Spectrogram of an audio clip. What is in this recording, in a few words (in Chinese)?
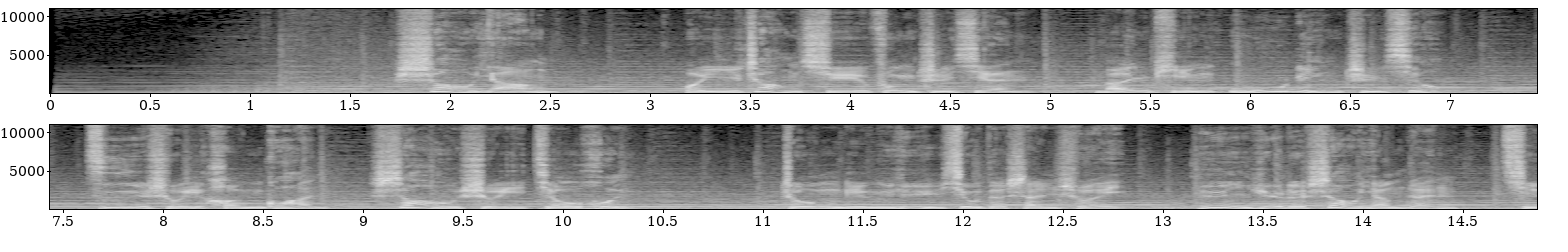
男国 宣传片 城市 浑厚; 邵阳城市宣传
